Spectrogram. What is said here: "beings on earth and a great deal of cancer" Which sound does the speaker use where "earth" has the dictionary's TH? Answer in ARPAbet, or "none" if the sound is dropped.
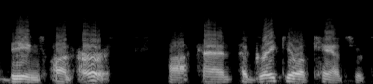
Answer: TH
